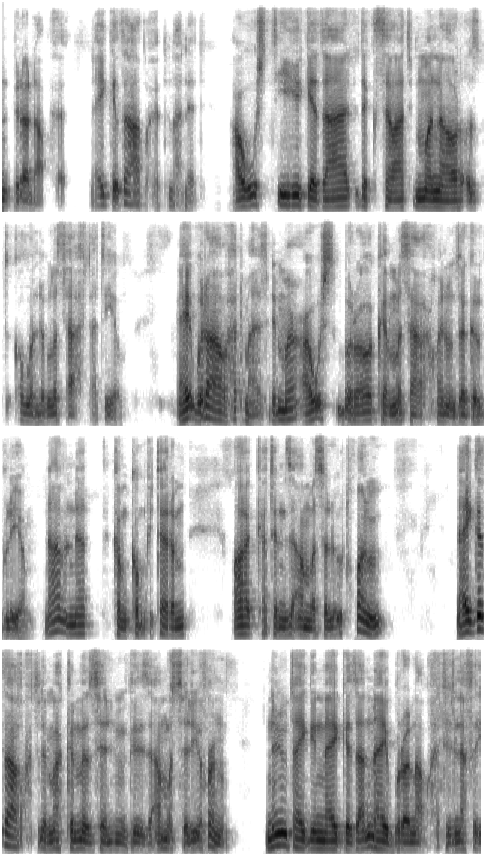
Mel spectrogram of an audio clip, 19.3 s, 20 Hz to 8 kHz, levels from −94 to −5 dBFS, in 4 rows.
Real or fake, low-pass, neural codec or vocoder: fake; 7.2 kHz; codec, 24 kHz, 0.9 kbps, WavTokenizer, small release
